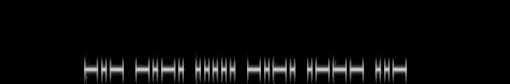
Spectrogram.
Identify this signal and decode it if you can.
Morse code, heard as a keyed tone, about 28 wpm, 700 Hz. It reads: KC5CJU
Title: USA Call Signs - 6 Characters - Repeated 3x - 28wpm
